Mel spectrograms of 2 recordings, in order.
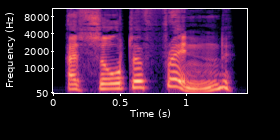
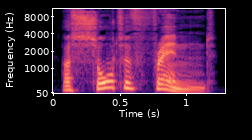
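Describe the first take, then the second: First: Put-on "A sort of friend?" slow, rising, higher old woman's tease; teasing question. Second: "A sort of friend." slow and falling, settled; grudging admission. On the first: Old Miss Treason needles Tiffany, slow rising tease. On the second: Tiffany concedes to the old witch, slow falling admission. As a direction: give in flatly on "sort of friend". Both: A narrator's reading.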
